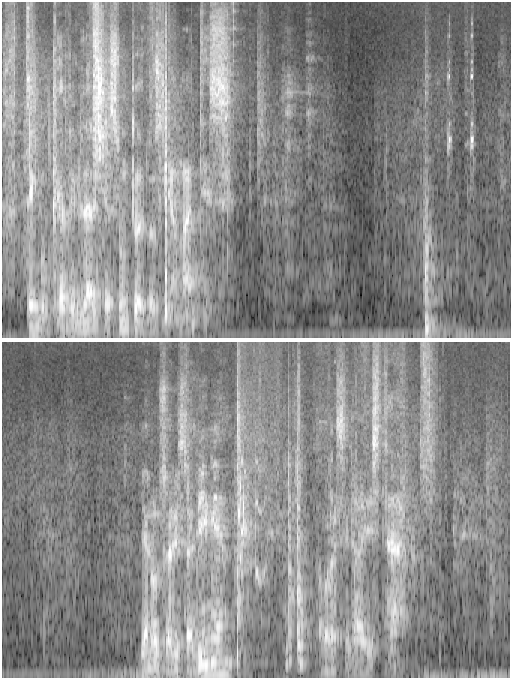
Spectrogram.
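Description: An elderly man speaks calmly to himself, close by.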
